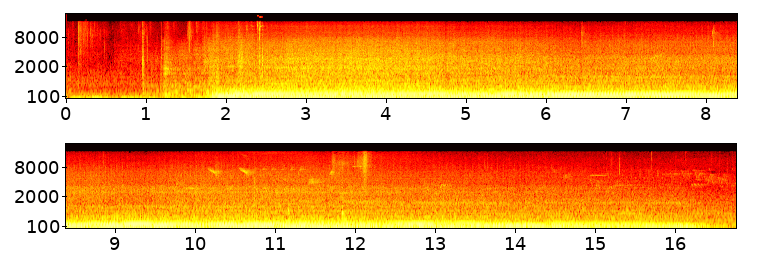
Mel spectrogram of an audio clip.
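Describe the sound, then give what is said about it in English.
A truck engine turns over about two seconds in, being started to move the truck to a parking lot, then settles into a loud, steady low rumble that keeps running without fading until the end. No one speaks. “I'll just move the truck to Scudder's lot.”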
